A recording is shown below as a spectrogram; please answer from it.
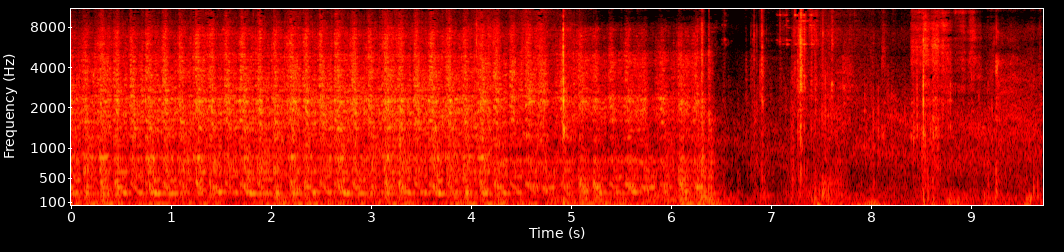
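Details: Oldsmobile Cutlass Supreme G-body after fuel pump replacement: long steady cranking with a regular starter chug and no firing at all. It cranks but won't start because there is no fuel; the new pump wasn't primed.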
